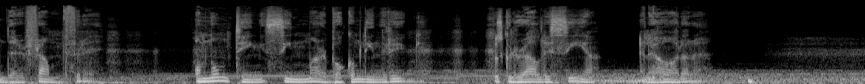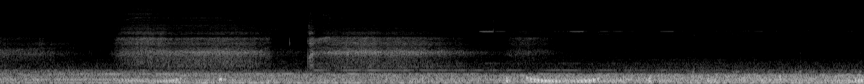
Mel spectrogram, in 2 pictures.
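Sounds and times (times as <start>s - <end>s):
speech: 0.0s - 1.2s, 2.0s - 7.2s
steady low rumble: 0.0s - 17.2s
diver breathing underwater in darkness: 7.6s - 14.7s.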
